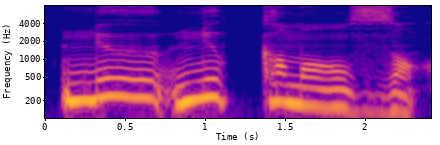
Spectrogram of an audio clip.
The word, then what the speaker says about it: commençons: Nous commençons. Nous Yes, but you hit the ending. Nous commençons. Nous commençons. Once more? Nous commençons. Son. Nous commençons. Yes, but hit the ending. Nous commençons.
